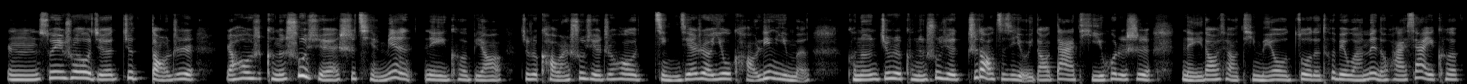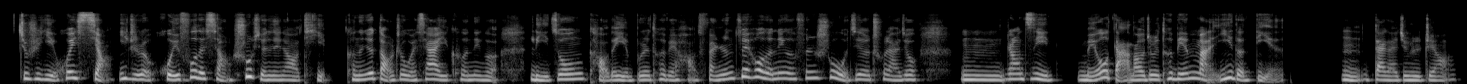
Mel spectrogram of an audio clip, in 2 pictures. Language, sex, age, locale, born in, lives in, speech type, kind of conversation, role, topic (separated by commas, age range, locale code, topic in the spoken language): Chinese, female, 20-24, zh-CN, China, Germany, conversation, podcast, guest, 你能讲讲一次让你纠结了很久才做出决定的选择经历吗？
